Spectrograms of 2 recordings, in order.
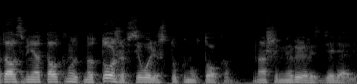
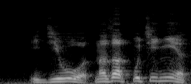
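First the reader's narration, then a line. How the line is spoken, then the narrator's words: Growling. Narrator (Russian): рычал я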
